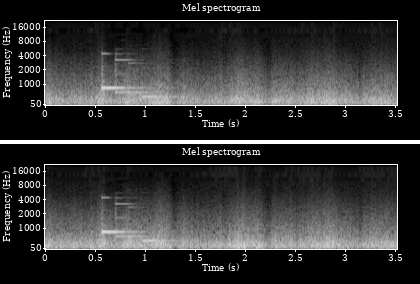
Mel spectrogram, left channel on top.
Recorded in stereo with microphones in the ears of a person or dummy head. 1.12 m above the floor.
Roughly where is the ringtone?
Centre.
